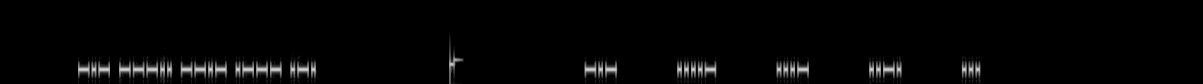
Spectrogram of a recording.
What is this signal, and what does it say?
Morse code, heard as a keyed tone, about 36 wpm, spaced as for 18 wpm, 700 Hz. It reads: K8QJR K4VFS
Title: USA Call Signs - 5 Characters - 6x Character Spacing - 35wpm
